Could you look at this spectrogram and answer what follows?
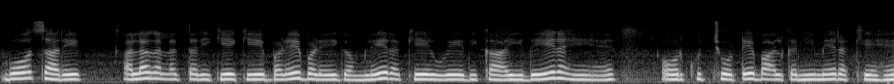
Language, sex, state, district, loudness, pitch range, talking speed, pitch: Hindi, female, Rajasthan, Jaipur, -12 LUFS, 225-245 Hz, 135 wpm, 230 Hz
